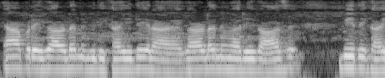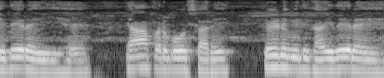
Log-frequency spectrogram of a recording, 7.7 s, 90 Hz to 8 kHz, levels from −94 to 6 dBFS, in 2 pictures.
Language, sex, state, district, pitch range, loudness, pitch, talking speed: Hindi, male, Haryana, Rohtak, 135-155 Hz, -15 LUFS, 145 Hz, 220 wpm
